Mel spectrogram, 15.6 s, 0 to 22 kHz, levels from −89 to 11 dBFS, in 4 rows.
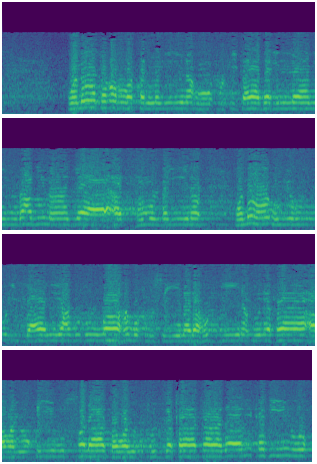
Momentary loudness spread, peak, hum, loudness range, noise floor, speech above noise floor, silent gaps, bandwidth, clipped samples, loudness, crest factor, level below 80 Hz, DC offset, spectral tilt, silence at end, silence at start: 10 LU; -4 dBFS; none; 2 LU; -39 dBFS; 24 dB; none; 7.4 kHz; under 0.1%; -16 LUFS; 12 dB; -54 dBFS; 0.2%; -1.5 dB/octave; 0 s; 0 s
